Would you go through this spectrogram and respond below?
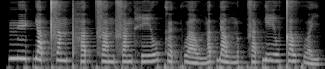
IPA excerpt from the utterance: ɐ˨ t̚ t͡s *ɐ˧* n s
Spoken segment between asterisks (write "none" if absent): ɐ˨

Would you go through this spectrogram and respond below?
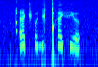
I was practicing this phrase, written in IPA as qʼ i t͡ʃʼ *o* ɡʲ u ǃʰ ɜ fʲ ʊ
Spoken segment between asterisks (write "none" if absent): u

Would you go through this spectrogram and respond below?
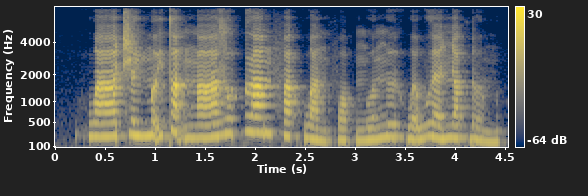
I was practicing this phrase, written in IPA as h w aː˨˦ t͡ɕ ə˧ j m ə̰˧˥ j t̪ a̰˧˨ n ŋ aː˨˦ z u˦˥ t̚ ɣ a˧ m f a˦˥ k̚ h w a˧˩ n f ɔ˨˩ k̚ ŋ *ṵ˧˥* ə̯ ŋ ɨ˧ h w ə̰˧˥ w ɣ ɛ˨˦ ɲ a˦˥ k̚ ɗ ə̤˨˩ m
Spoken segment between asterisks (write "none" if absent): u˨˦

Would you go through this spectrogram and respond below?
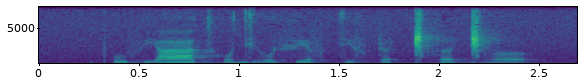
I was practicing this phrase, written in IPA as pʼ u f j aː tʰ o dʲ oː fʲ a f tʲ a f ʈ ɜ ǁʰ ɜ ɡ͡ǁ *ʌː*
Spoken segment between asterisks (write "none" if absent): ʌː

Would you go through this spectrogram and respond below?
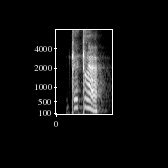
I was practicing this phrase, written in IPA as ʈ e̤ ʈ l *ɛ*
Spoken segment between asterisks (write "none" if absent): ɛ̃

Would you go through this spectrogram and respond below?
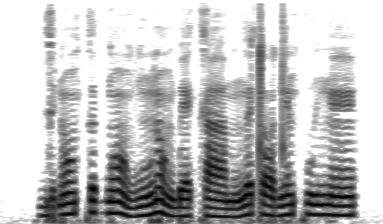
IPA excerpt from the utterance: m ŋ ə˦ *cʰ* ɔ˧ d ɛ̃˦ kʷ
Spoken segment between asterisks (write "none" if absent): t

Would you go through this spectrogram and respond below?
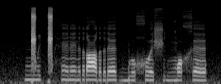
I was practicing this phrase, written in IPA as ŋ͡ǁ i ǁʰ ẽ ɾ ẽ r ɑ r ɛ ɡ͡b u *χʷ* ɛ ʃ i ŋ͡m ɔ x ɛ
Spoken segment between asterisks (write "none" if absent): χʷ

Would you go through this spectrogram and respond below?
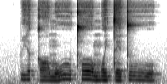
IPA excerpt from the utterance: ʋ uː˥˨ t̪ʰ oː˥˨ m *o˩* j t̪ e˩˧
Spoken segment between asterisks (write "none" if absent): o˧˩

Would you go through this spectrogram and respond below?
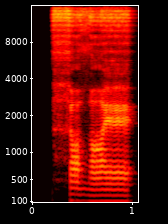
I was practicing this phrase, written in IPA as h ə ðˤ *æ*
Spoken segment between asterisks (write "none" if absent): æ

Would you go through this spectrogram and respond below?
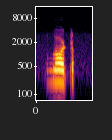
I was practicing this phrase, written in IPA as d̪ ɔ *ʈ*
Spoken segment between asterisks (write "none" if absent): ʈ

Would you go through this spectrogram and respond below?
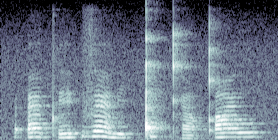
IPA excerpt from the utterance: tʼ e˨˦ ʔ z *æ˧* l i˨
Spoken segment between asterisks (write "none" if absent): æ˦˨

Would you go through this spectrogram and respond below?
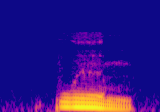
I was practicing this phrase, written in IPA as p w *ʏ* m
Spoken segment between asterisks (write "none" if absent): ʏ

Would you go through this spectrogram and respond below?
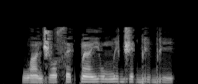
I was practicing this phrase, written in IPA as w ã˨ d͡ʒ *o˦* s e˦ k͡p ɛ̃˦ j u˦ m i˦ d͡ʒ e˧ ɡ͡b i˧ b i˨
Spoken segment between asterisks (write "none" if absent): o˨˦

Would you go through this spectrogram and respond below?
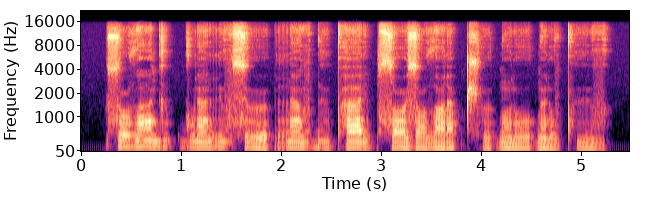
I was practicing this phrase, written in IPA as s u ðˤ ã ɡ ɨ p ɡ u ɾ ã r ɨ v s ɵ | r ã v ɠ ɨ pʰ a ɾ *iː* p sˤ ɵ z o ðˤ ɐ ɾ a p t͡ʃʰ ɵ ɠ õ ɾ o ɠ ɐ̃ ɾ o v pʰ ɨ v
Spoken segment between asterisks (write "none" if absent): i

